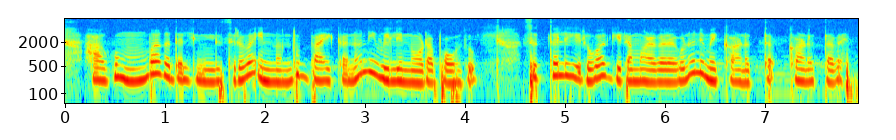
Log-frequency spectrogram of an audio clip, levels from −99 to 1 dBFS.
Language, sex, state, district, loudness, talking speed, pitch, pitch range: Kannada, female, Karnataka, Mysore, -17 LUFS, 115 wpm, 215 Hz, 205-260 Hz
